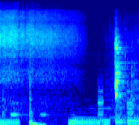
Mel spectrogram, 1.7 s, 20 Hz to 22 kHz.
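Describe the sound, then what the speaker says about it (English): Rice toasting in a pot over high heat gives a loud, steady sizzle with intermittent stirring scrapes and a sharp clink, close and alone. "first 2 minutes toasting this rice over a high heat"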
